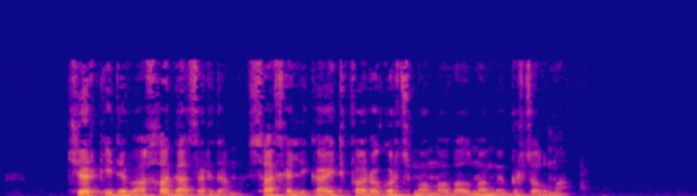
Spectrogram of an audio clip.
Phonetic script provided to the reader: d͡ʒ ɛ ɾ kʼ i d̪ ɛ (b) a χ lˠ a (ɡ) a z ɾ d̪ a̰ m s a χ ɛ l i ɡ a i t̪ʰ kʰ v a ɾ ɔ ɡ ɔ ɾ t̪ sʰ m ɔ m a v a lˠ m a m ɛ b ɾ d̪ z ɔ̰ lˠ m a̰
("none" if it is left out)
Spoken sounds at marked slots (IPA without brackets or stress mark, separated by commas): v, ɡ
